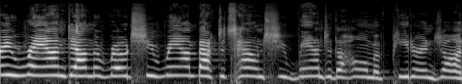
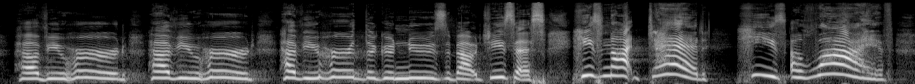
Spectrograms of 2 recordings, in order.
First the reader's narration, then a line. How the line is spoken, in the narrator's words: the angels said to her in a very deep voice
